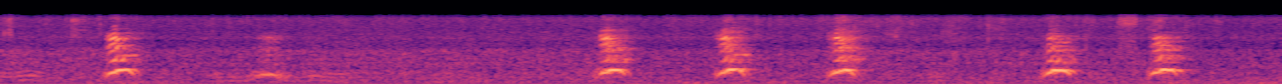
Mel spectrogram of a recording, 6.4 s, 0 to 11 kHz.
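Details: German Shepherd puppies born 7/6/2012 to Aqua and Tiger, yapping in quick high-pitched barks, two early, a pause, then five in a rapid irregular run, over low steady hiss.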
